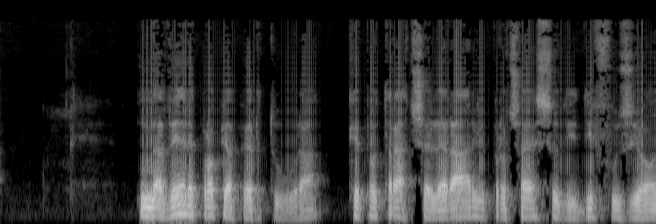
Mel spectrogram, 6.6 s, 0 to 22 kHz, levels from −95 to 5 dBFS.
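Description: Throughout the speech, a block size mismatch (padded) is present. One stage writes blocks shorter than the next stage reads, so each read block ends in a short run of zeros. These regular gaps produce a steady buzz at about 46.9 Hz, which fits a 1024-sample read block at 48 kHz. The inserted silence stretches playback to 0.938 times normal speed, pointing to written blocks of roughly 960 samples, while the timbre stays.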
